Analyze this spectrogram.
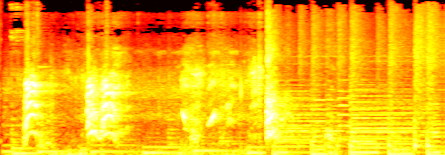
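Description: A dog barks in several short, sharp calls over background music with a steady bass line; the music carries on alone in the second half.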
